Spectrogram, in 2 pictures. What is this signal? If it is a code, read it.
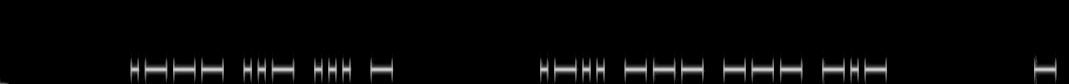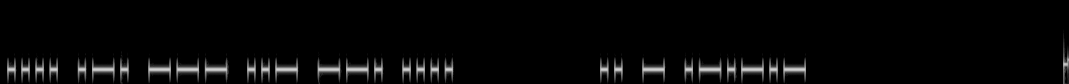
Morse code, heard as a keyed tone, about 17 wpm, 700 Hz. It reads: JUST LOOK THROUGH IT.
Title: 3x Word-Spacing - Sentences from Top 200 Words - 17wpm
